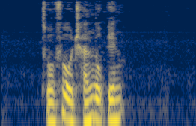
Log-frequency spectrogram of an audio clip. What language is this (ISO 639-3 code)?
zho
